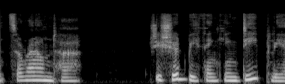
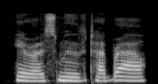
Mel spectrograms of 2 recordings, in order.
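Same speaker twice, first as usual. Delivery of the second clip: usual speaking voice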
